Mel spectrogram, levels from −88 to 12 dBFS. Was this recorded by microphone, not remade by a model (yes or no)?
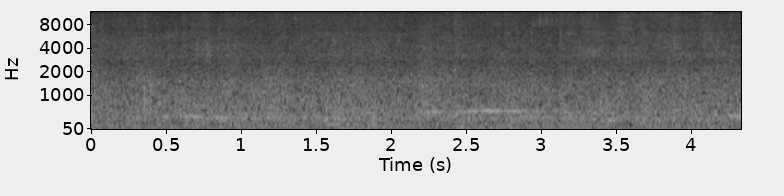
no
